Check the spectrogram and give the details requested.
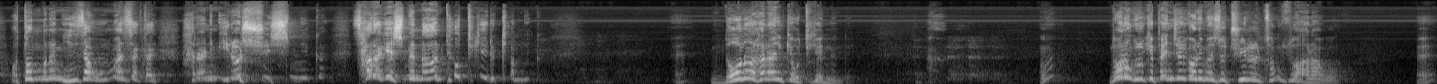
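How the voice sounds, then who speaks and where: A middle-aged male pastor giving a humorous, conversational sermon, often asking the congregation "예?" and acting out other people's words in a lower voice. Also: gravelly. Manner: humorous, conversational preaching with frequent call-and-response "예?"; acts out quoted people in a lower, softer voice. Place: church sanctuary.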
